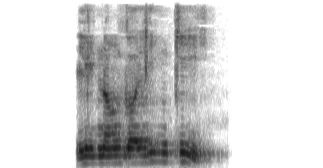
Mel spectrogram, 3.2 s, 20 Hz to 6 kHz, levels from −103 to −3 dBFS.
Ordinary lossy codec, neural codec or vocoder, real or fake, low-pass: AAC, 24 kbps; vocoder, 24 kHz, 100 mel bands, Vocos; fake; 5.4 kHz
